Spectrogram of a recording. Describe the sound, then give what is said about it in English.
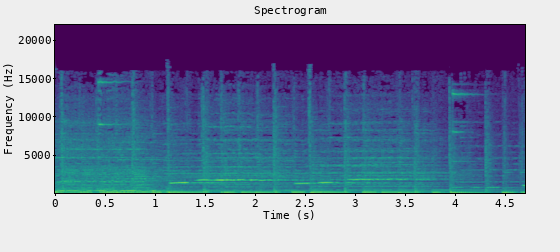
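Whistling carries a bright melody in a radio station jingle, sustained and tuneful above steady, bouncy backing music and chiming accents throughout. “Whistle everywhere you go with the happy sound of KCKN. Whistling, whistling, we'll keep you”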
